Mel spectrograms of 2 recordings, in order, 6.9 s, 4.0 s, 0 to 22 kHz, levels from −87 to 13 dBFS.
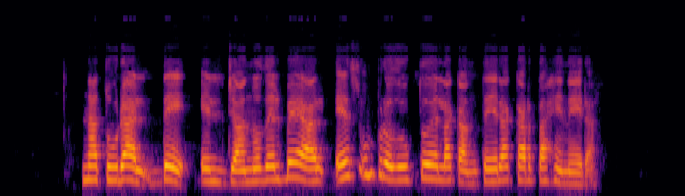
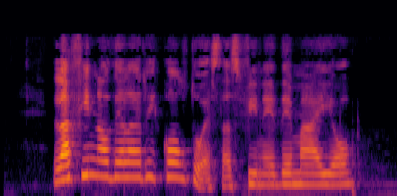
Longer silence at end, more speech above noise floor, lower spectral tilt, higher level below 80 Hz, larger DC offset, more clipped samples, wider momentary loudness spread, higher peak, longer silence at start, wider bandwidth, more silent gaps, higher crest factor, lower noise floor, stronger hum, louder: first, 0.9 s vs 0.45 s; first, over 74 dB vs 42 dB; first, -4.5 dB/octave vs -3 dB/octave; second, -74 dBFS vs -64 dBFS; neither; neither; second, 8 LU vs 12 LU; about the same, -2 dBFS vs -2 dBFS; first, 0.85 s vs 0.55 s; second, 7.6 kHz vs 11.5 kHz; neither; second, 16 dB vs 22 dB; first, under -90 dBFS vs -65 dBFS; neither; first, -16 LUFS vs -24 LUFS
